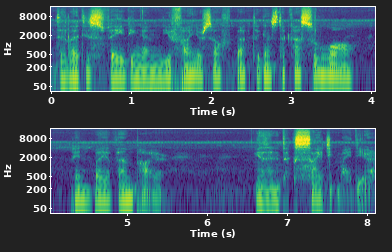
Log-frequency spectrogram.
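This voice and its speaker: Man playing a slow, suave, low-voiced vampire noble. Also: vocal fry, mellow, slight background noise. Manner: courtly, teasing, slow formal endearments. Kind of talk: intimate romantic audio roleplay addressed to the listener.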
